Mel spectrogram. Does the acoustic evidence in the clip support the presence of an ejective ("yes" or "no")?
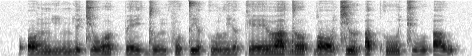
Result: no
